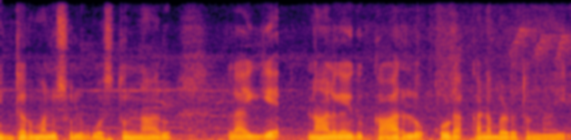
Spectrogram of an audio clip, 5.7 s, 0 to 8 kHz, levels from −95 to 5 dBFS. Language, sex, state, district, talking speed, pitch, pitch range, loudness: Telugu, male, Telangana, Hyderabad, 95 wpm, 120 Hz, 110-130 Hz, -15 LUFS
